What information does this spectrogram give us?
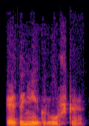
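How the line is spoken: Softer repetition. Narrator (Russian): повторила она уже более мягким тоном

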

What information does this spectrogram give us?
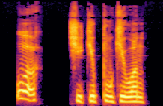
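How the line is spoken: Muttered through teeth, old woman. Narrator (Russian): процедила бабушка

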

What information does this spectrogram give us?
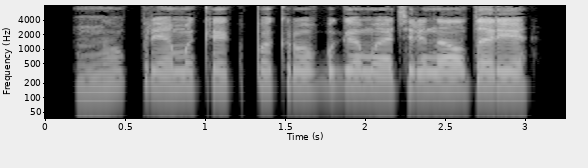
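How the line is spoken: Thin, sleepy drawl. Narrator (Russian): протянула она тоненьким сонным голоском

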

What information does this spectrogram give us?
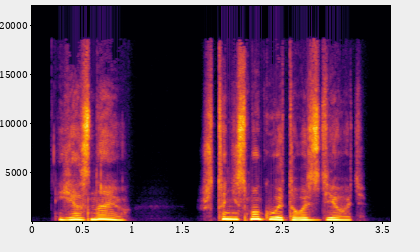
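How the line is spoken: Whispered. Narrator (Russian): прошептала она

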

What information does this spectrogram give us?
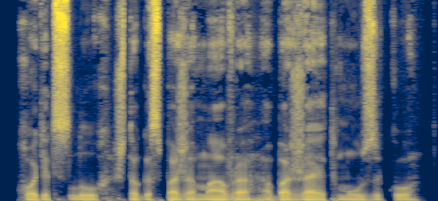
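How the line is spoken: Quiet answer. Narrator (Russian): тихо ответил Толик

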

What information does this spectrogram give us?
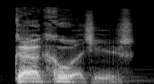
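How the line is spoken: Cold. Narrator (Russian): холодно ответил Гарк

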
